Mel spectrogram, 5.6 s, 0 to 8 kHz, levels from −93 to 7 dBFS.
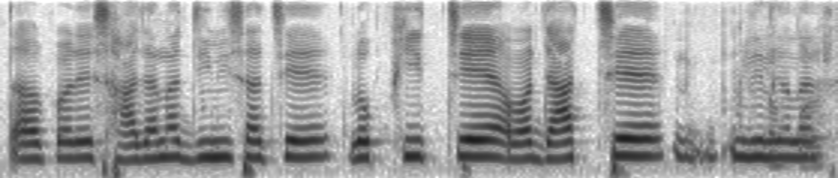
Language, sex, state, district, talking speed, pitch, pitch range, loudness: Bengali, female, West Bengal, Paschim Medinipur, 75 wpm, 245 Hz, 235-255 Hz, -16 LUFS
